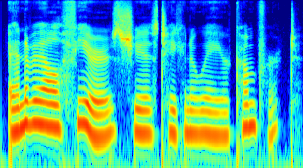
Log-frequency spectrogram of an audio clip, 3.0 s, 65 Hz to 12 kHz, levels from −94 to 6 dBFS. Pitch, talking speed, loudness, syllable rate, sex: 210 Hz, 160 wpm, -17 LUFS, 4.5 syllables/s, female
